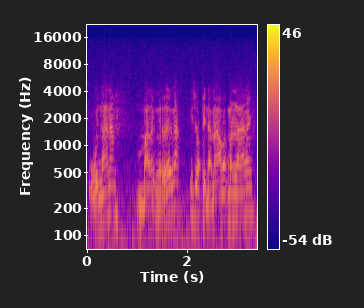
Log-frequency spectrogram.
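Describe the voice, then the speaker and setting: Casting: male actor for cheeky womanizing husband, Filipino accent, very lively pitch swings, noisy comedy-drama recording. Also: normal speed. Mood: defensive. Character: philandering husband, boastful about his online chatmate. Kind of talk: Ilocano comedy radio drama acting.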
